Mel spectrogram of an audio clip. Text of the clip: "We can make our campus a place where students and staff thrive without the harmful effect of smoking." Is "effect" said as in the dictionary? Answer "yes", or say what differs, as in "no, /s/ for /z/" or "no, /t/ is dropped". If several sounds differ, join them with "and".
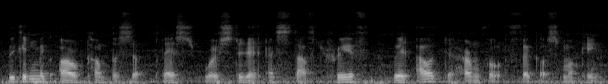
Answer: yes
